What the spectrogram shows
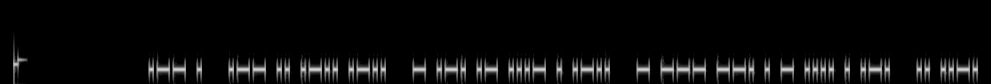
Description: Morse code, heard as a keyed tone, about 32 wpm, 700 Hz. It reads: WE WILL TRAVEL TOGETHER IF
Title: Sentences from Top 1000 Words - Review Part 2 - 30wpm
